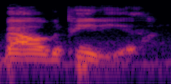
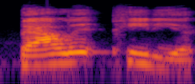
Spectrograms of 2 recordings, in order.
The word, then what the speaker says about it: Ballotpedia: If you're looking for something more of a national scale, then you can look at a website that I go to called Ballotopedia.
